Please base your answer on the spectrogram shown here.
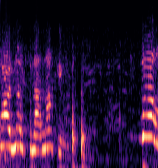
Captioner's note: knocks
